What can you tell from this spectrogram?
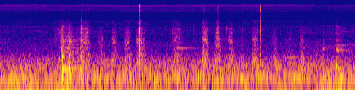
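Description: Hand screwdriver turning a screw through a metal leg's foot plate into a wooden tabletop: a run of irregular clicks, about three or four a second, for about four seconds, with a few more near the end.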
